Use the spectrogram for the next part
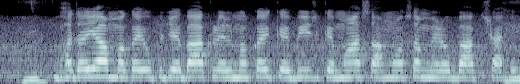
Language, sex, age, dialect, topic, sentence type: Maithili, female, 18-24, Southern/Standard, agriculture, question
